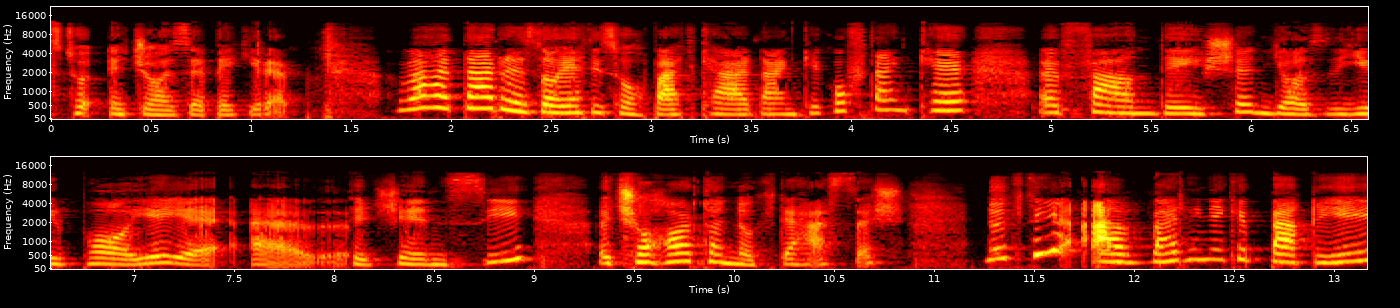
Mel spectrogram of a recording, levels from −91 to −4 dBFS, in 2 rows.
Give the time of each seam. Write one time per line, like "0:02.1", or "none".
0:02.2
0:02.7
0:05.0
0:08.1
